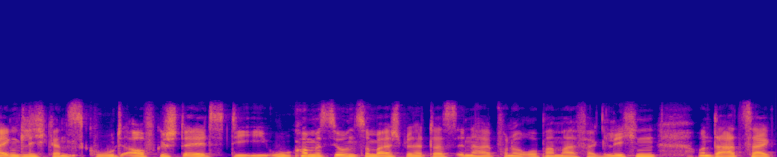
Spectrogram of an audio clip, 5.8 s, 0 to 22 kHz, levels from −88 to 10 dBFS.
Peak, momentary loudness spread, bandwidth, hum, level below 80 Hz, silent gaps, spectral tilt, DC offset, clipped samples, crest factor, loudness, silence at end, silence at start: 0 dBFS; 5 LU; 8 kHz; none; -52 dBFS; none; -6 dB/octave; under 0.1%; under 0.1%; 16 dB; -17 LUFS; 0 s; 0 s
